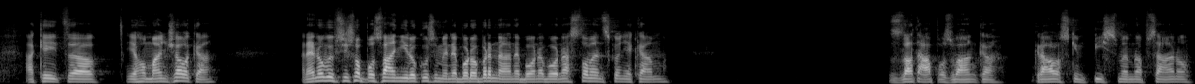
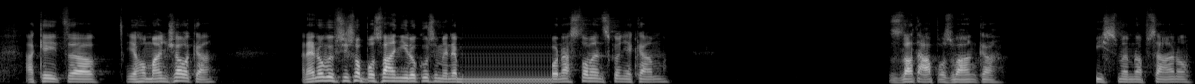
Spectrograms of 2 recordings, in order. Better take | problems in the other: first | audio freezing; at 4.5 s for 1 s and at 10 s for 1 s

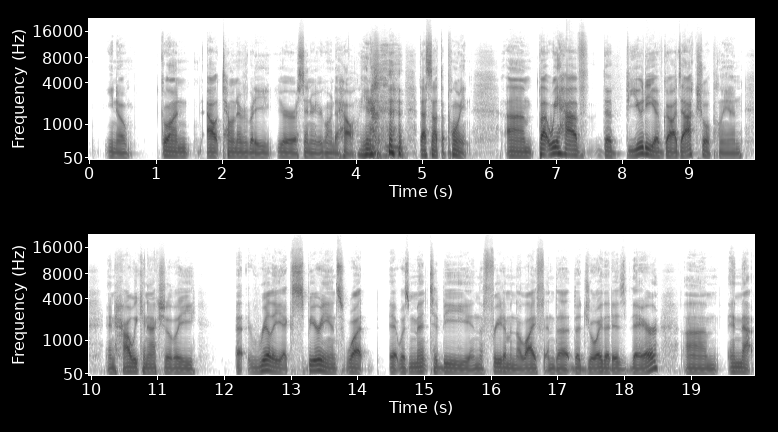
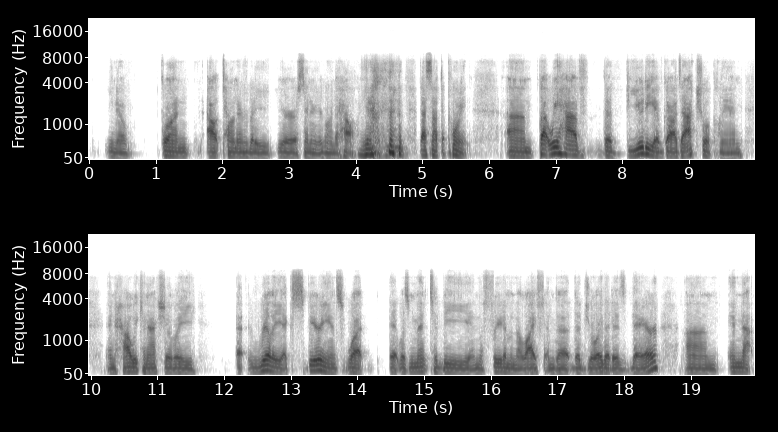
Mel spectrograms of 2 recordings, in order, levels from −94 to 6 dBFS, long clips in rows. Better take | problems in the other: first | garbled, watery; badly; nothing above 7.5 kHz

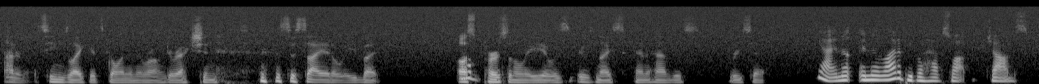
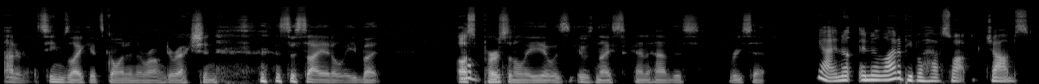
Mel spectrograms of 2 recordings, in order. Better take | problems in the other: second | hiss; loud; throughout; 8 dB below the speech; faint in the second

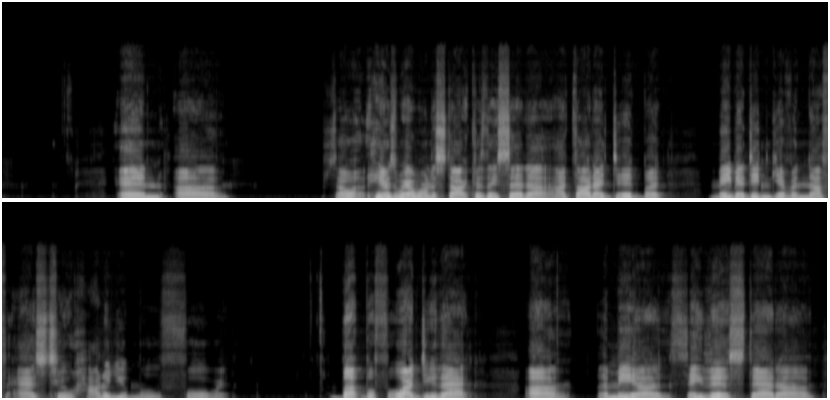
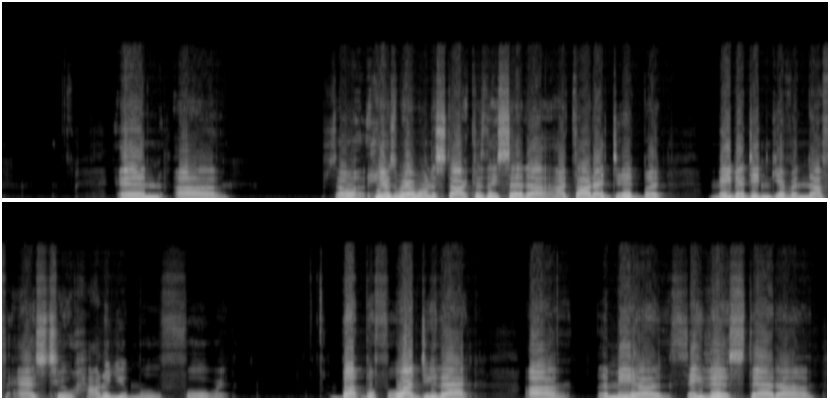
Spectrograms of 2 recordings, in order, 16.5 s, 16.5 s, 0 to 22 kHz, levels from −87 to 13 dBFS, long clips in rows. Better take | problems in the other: first | distortion; slight; 2% of the sound clipped

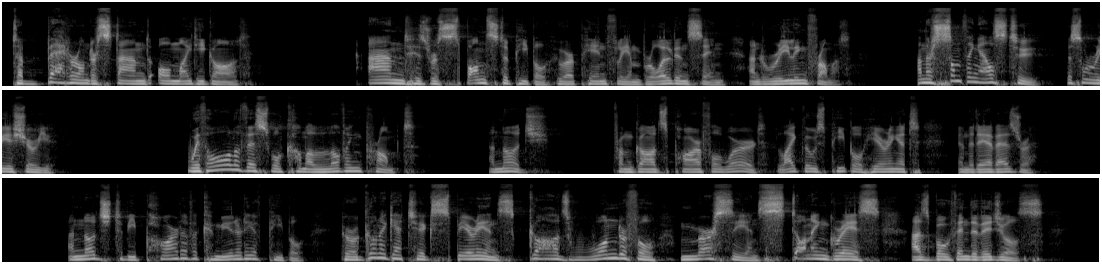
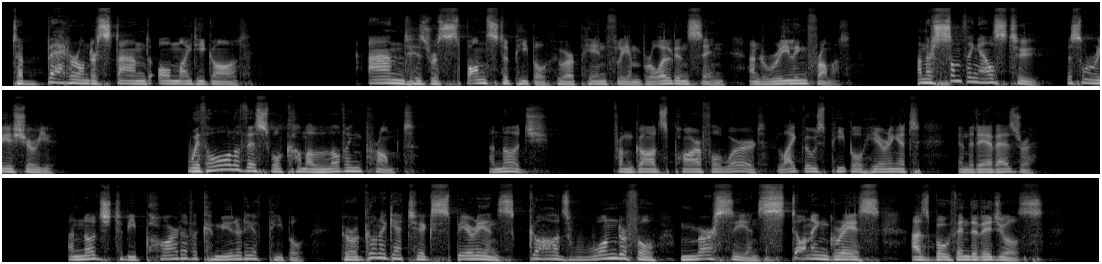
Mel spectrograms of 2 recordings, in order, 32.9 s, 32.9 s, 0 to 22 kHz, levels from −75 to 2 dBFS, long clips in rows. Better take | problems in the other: neither | none

